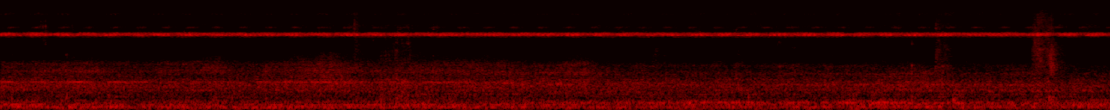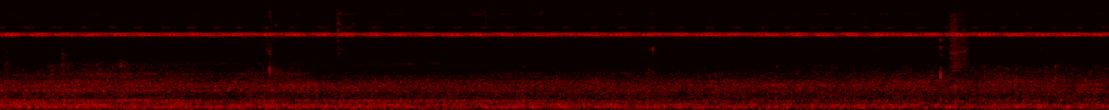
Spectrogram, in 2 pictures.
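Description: Steady, unbroken high-pitched trilling of night insects, with faint chewing and a few small clicks underneath.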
